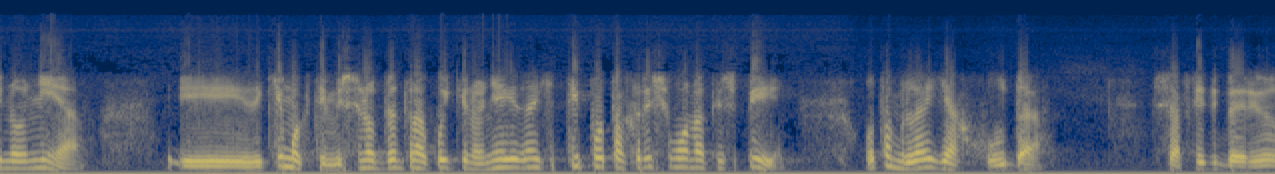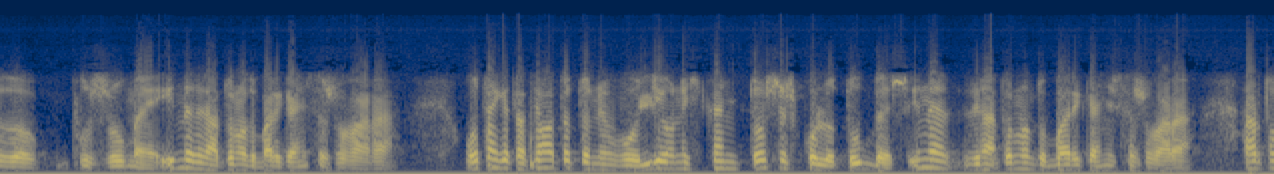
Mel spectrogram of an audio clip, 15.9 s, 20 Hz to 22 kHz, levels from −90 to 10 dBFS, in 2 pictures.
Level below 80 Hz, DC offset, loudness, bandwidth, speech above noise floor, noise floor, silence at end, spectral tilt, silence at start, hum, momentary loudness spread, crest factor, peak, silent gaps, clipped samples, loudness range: -50 dBFS; 6%; -17 LUFS; 12 kHz; 32 dB; -49 dBFS; 0 s; -6.5 dB/octave; 0 s; none; 6 LU; 12 dB; -6 dBFS; none; under 0.1%; 2 LU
